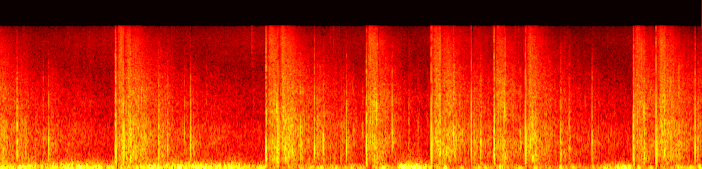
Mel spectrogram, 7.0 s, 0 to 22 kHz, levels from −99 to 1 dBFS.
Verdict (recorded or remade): recorded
